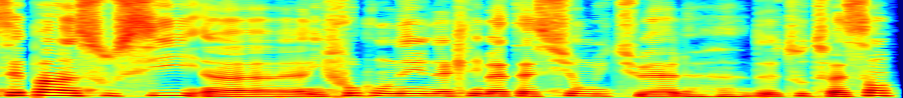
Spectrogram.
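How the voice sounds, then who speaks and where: Speaking with a Swiss accent, a woman uses a medium pitch with ordinary variation at a moderate pace. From France. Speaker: sociologist and university researcher. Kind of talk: lecture. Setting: stage with live audience.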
